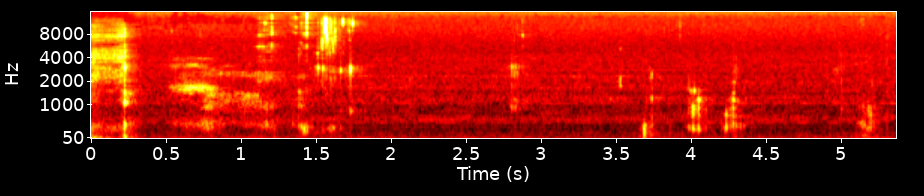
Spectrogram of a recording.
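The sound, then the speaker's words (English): Quiet mouth sounds of someone taking a sip of water: soft slurps, wet clicks and a few gulping swallows in short bursts, with no talking. “Maybe I need a sip of water.”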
